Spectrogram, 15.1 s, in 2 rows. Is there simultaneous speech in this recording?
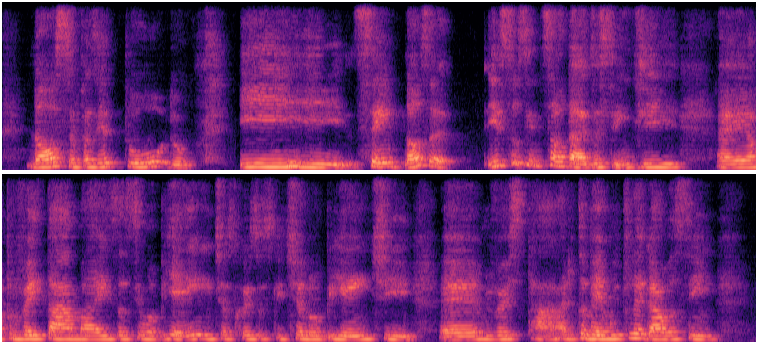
No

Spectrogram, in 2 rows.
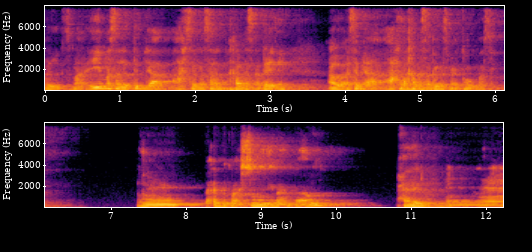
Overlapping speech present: No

